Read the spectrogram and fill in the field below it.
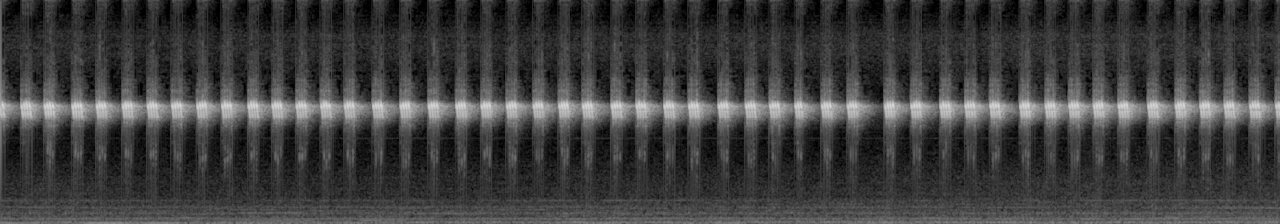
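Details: Loud and clear chirping of a male jerabang cricket: high, ringing pulses repeated about four times per second, even and unbroken for nearly thirteen seconds.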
